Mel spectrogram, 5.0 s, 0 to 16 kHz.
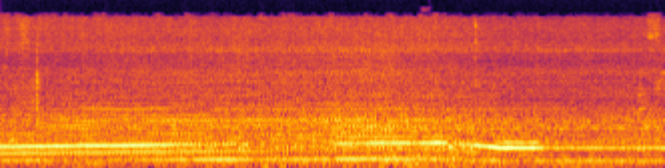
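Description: A Ferrari F430 engine hums with a steady tonal drone inside the car, its pitch shifting slightly as it eases on light throttle, fairly loud and continuous.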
